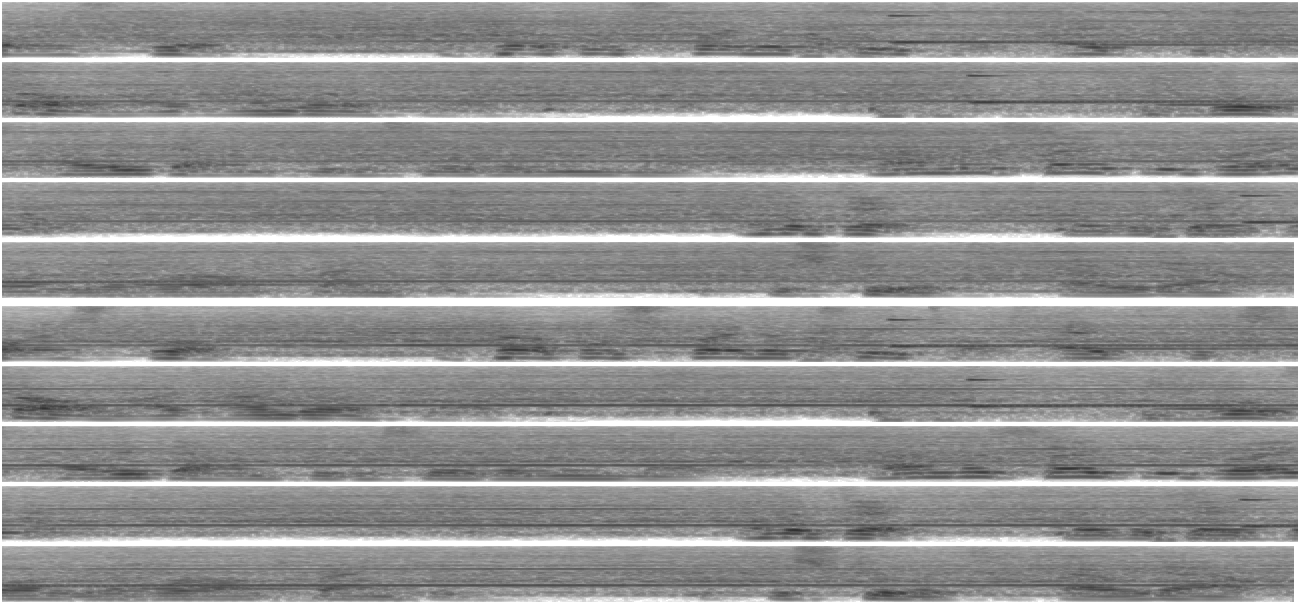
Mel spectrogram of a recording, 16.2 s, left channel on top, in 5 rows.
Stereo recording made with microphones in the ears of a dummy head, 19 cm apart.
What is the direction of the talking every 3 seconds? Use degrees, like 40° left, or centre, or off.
50° right, 40° right, 10° left, 10° left, 10° left, 10° left.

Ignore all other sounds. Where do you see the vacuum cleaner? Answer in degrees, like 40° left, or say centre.
60° left.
